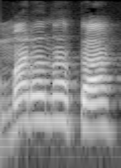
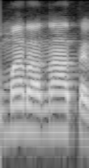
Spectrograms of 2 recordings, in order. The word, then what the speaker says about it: Maranata: Deus Ok e agora eu clamo maranat como dizemos nós católicos ou Maranata como dizem nossos irmãos separados os evangélicos ou protestantes não importa a pronúncia o significado é o mesmo vinde Senhor Jesus um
